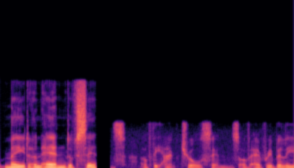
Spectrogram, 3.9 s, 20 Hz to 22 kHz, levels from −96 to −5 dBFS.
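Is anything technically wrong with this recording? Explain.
Yes. At 1.28 s the input likely switched to a poorer device, such as another microphone or headset profile. After a 200 ms silence, the speech runs to the end with nothing above 5.9 kHz, sounding dull, somewhat quieter, over a new faint noise floor.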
